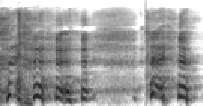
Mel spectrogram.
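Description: A loud fit of coughing: several harsh, rapid coughs in quick bursts, a brief pause, then a few more hacking coughs, with no talking.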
